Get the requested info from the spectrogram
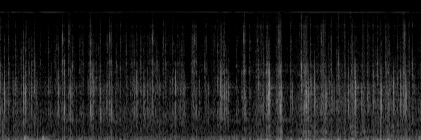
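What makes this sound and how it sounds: Fingertips tap the round keycaps of a white plastic typewriter-style keyboard held upright. A rapid, steady run of short, dry plastic clicks with bright, crisp edges plays over a low, continuous rumble. Each click stops almost at once.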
